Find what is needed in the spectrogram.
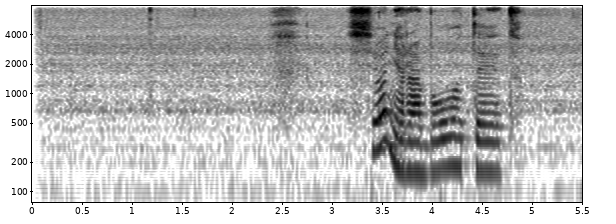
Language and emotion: Russian, sad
